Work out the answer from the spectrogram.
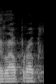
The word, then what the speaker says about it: Raprap: kan gitu Padahal Nama saya raprap itu satu kata ditulis sambung bacanya agak lembut-lembutlah rap-rap gitu dan ada sekarang ada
